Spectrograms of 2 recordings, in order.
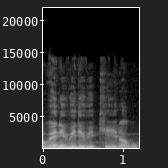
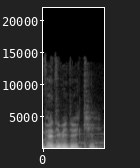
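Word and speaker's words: veni, vidi, vici: 고대 라틴어가 웨니 위디 위키라고 발음을 하면 되는 거예요.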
